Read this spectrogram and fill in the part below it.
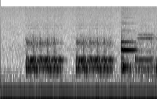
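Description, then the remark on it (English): A telephone rings twice over the line, two steady buzzing tones with short pauses between, before the ringing cuts off into a different brief tone. “Ain't even picking up the phone.”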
